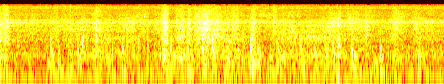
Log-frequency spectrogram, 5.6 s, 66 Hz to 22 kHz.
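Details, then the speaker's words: Honda ATC200S non-starting engine during a cylinder leakdown test at TDC: a steady soft air hiss of normal ring blow-by; covering the exhaust and carb gives no change, so the valves seal. The real fault was ignition timing 180° out. "is really here no change in sound and if i cover up the card same thing listen so my valves are are closing"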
